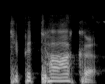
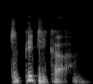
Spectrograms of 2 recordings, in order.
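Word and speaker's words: Tipiṭaka: it here so i often hear it being pronounced as tipitaka which sounds rather funny to me so using a long vowel in actual fact it's tepitika or in sanskrit it would be tripitika with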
